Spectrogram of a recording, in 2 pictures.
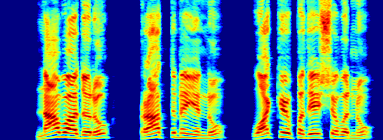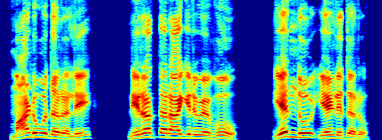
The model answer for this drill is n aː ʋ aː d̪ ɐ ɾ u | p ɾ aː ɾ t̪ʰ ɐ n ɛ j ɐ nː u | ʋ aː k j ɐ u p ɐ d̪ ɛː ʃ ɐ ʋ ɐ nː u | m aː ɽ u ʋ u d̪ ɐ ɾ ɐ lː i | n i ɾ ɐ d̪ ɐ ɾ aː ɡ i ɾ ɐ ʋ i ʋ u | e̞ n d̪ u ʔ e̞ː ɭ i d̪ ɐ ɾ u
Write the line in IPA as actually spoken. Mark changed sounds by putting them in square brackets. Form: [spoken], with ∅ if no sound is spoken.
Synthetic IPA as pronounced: n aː ʋ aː d̪ ɐ ɾ u | p ɾ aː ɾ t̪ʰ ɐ n ɛ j ɐ nː u | ʋ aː k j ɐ u p ɐ d̪ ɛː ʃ ɐ ʋ ɐ nː u | m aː ɽ u ʋ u d̪ ɐ ɾ ɐ lː i | n i ɾ ɐ [t̪] ɐ ɾ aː ɡ i ɾ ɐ ʋ [e] ʋ u | e̞ n d̪ u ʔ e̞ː ɭ i d̪ ɐ ɾ u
